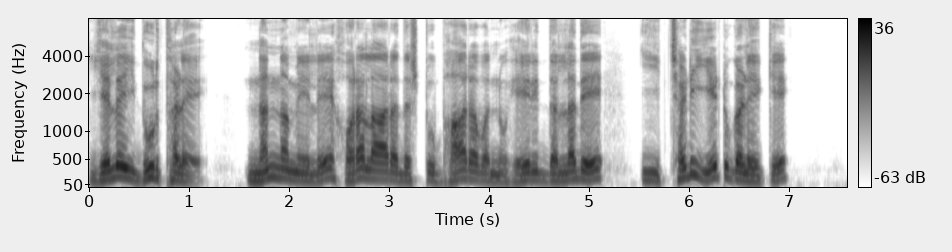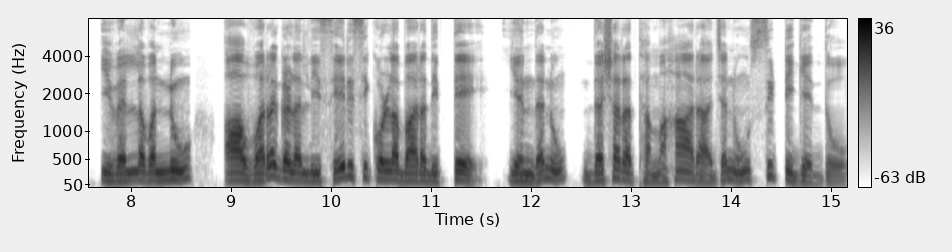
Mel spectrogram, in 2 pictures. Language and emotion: Kannada, neutral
